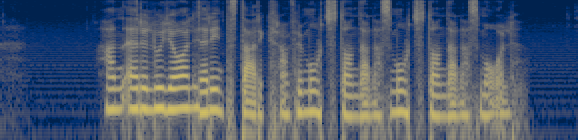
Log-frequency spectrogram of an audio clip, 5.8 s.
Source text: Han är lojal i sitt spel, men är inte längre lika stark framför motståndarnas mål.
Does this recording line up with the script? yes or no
no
